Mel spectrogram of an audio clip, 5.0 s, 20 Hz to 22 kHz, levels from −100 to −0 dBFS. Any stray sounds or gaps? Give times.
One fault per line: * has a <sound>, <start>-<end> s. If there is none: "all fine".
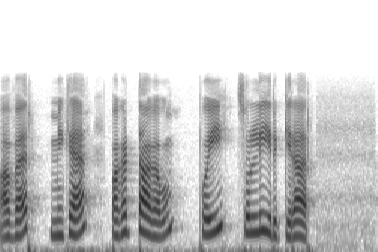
all fine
